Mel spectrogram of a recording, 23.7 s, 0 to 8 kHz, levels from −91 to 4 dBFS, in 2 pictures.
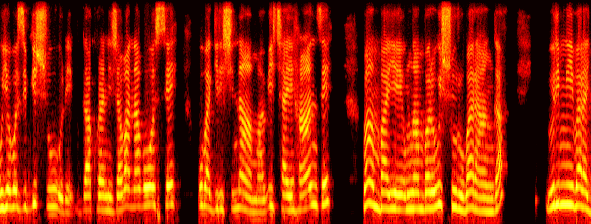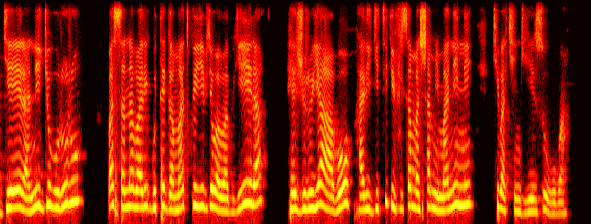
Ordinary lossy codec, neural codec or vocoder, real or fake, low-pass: Opus, 16 kbps; none; real; 7.2 kHz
